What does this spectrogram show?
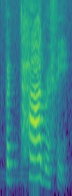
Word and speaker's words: photography: how about this one we stress the second syllable we say photography this o also is reduced and also becomes this symbol a photography photography repeat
